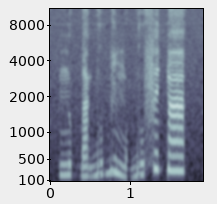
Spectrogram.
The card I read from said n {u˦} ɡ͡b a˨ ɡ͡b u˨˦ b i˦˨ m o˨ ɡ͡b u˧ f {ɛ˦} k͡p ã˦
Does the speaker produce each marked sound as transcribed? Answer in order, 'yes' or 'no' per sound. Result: no, no

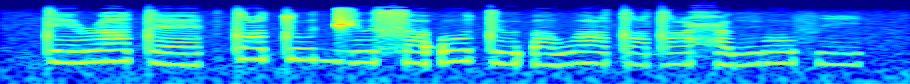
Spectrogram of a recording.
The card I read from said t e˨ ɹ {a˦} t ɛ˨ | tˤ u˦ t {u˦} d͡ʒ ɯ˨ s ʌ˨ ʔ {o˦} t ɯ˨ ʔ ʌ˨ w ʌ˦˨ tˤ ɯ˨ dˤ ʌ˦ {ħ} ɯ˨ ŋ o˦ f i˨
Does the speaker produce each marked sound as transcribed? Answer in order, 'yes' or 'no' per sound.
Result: yes, yes, yes, yes

